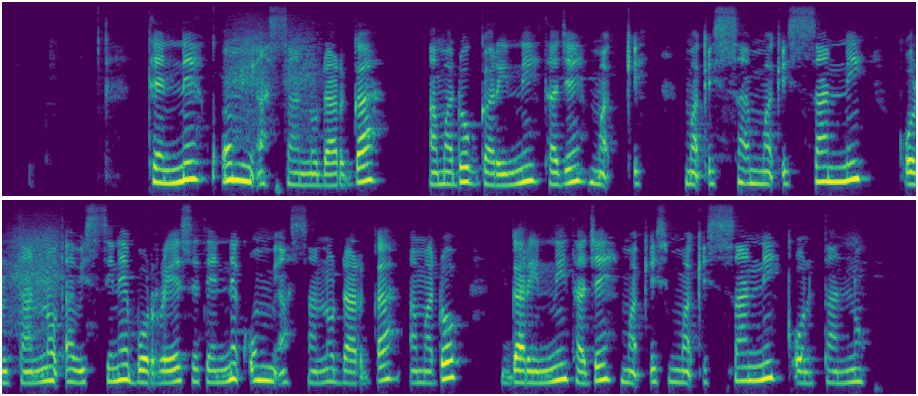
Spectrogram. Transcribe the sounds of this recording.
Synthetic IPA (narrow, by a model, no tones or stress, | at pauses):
t̪ɛnːɛkʼʊmːɪɐsːɐnːɔd̪ɐɾɡɐ | ʔɐmɐd̪ɔɡɐɾɪnːɪt̪ɐd͡ʒɛmɐ | mɐkʼɪsɐmɐkʼɪsːɐnːɪ | kʼɔlt̪ɐnːɔt̪ʼɐβɪsːɪnɛbɔrːe̞ːsɛt̪ɛnːɛkʼʊmːɪɐsːɐnːɔd̪ɐɾɡɐɐmɐd̪ɔ | ɡɐɾɪnːɪt̪ɐd͡ʒɛmɐkʼɪmɐkʼɪsːɐnːɪkʼɔlt̪ːɐnːɔ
